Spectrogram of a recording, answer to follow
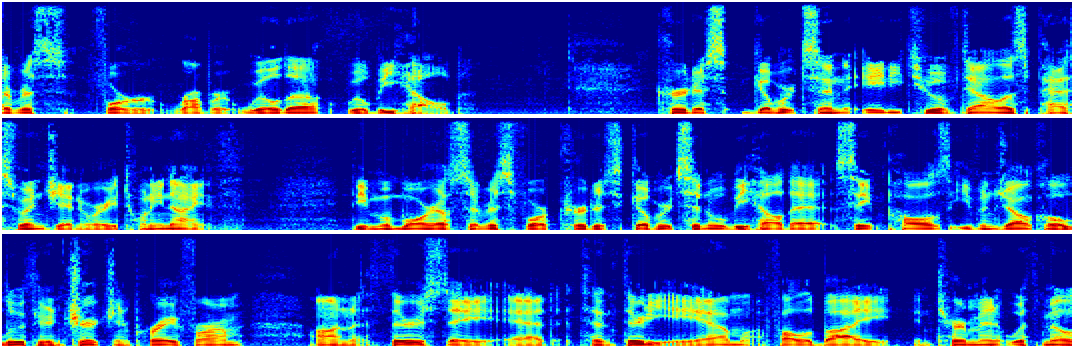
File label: Funeral Announcements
